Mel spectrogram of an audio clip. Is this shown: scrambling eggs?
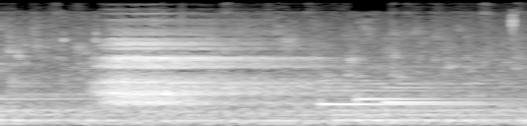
no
